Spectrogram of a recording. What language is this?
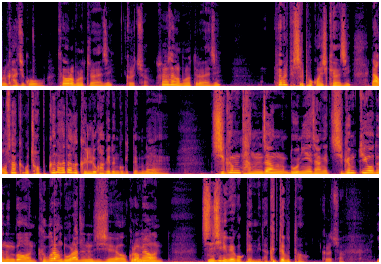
Korean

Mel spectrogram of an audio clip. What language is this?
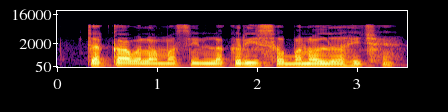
Maithili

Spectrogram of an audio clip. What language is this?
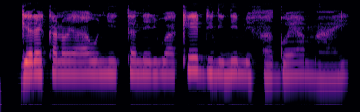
Kikuyu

